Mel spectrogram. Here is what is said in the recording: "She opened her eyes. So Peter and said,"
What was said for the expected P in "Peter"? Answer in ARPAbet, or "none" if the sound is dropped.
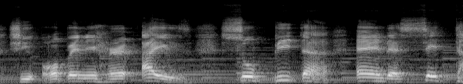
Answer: B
